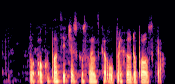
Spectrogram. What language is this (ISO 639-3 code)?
ces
